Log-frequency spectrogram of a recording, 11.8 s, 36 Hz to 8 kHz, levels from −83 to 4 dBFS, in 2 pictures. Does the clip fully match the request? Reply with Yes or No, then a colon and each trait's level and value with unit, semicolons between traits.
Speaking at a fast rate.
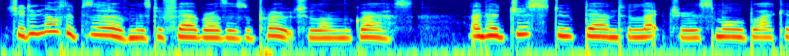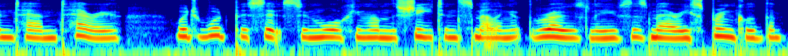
Yes: fast, 210 wpm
